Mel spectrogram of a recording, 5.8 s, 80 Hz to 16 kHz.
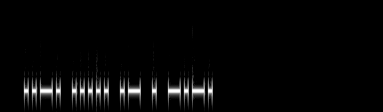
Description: Morse code, heard as a keyed tone, about 21 wpm, 700 Hz. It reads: F5AEC
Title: DXCC-100 Call Signs - 5 Characters - Repeated 3x - 20wpm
